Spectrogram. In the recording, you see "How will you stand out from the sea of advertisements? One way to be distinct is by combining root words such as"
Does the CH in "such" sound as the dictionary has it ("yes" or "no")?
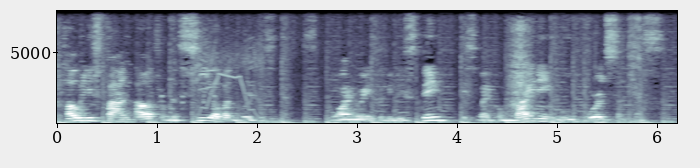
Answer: no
